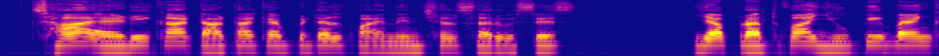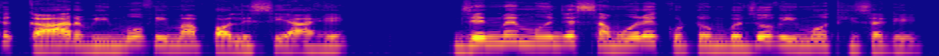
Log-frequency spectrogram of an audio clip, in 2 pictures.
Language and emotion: Sindhi, neutral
